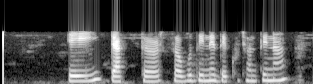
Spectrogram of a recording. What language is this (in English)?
Odia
